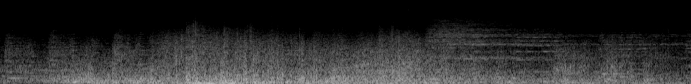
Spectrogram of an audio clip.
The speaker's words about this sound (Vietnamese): Bầu trời lúc ấy bỗng nhiên ầm ầm nổi giông bão sấm chớp, rồi như muốn chuyển mưa.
